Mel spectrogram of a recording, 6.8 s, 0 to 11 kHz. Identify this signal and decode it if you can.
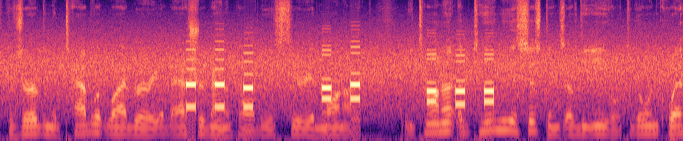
DTMF, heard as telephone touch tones, dialled by machine, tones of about 100 ms, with speech in English. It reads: 332 0# 747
